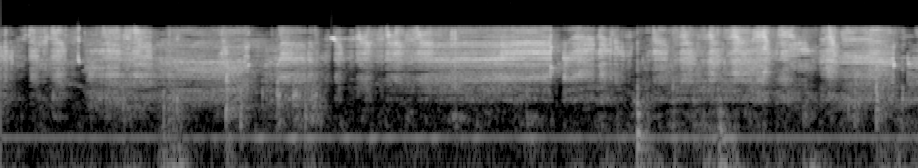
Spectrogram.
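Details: Baby cockatiels in a San Diego bird shop: broken, scratchy, hissing bursts rising and falling in loudness, with short gaps between them and a low steady hum in the background.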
